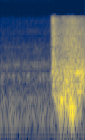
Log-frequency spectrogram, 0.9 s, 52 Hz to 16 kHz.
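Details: Own mechanical ventilator of a podcaster born in the mid-1980s, heard while they talk: after a brief quiet moment, a sudden steady rushing hiss of air begins as the ventilator delivers a breath.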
